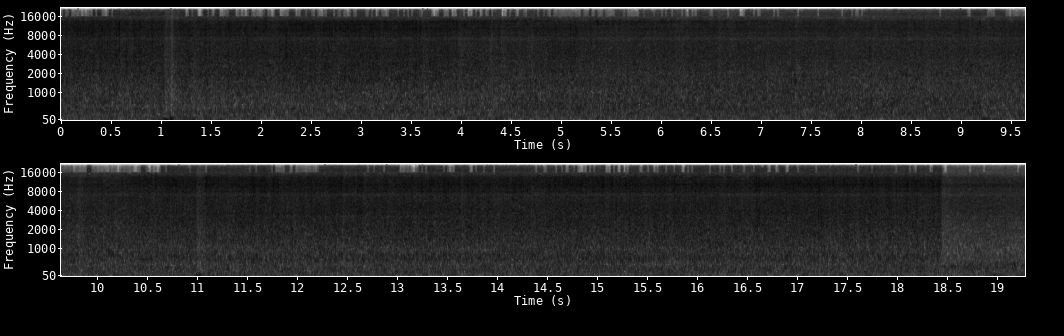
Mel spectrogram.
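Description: River water rushing along a mountain hiking trail on Mount Wilis, a loud, unbroken broadband roar that stays close and constant for the whole stretch, with no voices over it.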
